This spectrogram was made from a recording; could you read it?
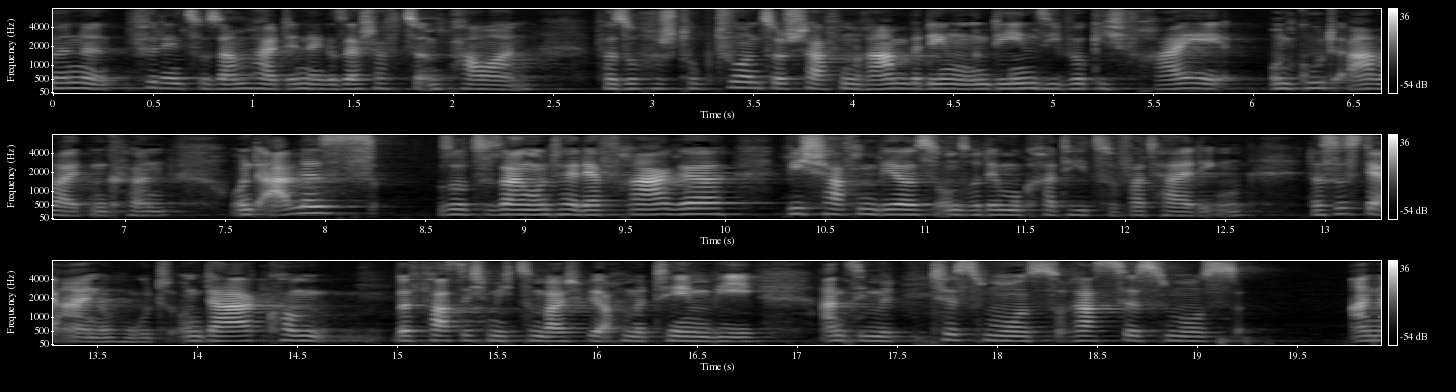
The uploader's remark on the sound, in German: Das Gespräch wurde im Rahmen des radioeins und Freitag Salon am 20. Mai 2019 in der Berliner Volksbühne aufgezeichnet.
